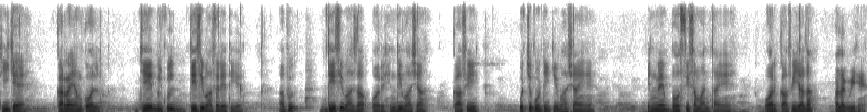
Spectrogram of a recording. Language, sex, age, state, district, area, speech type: Hindi, male, 18-30, Madhya Pradesh, Gwalior, rural, spontaneous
